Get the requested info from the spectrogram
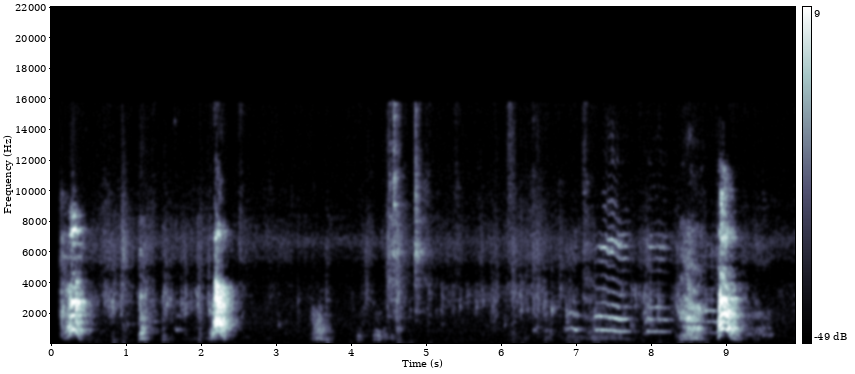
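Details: Cotonese mix puppies, five weeks old, giving short high yips and squeaky barks in bursts, with whining tones and soft rustling between calls.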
